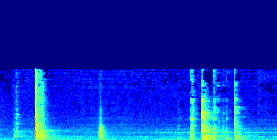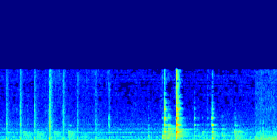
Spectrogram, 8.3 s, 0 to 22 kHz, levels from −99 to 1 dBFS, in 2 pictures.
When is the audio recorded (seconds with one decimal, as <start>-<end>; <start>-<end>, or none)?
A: 0.0-1.2; 2.0-8.3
